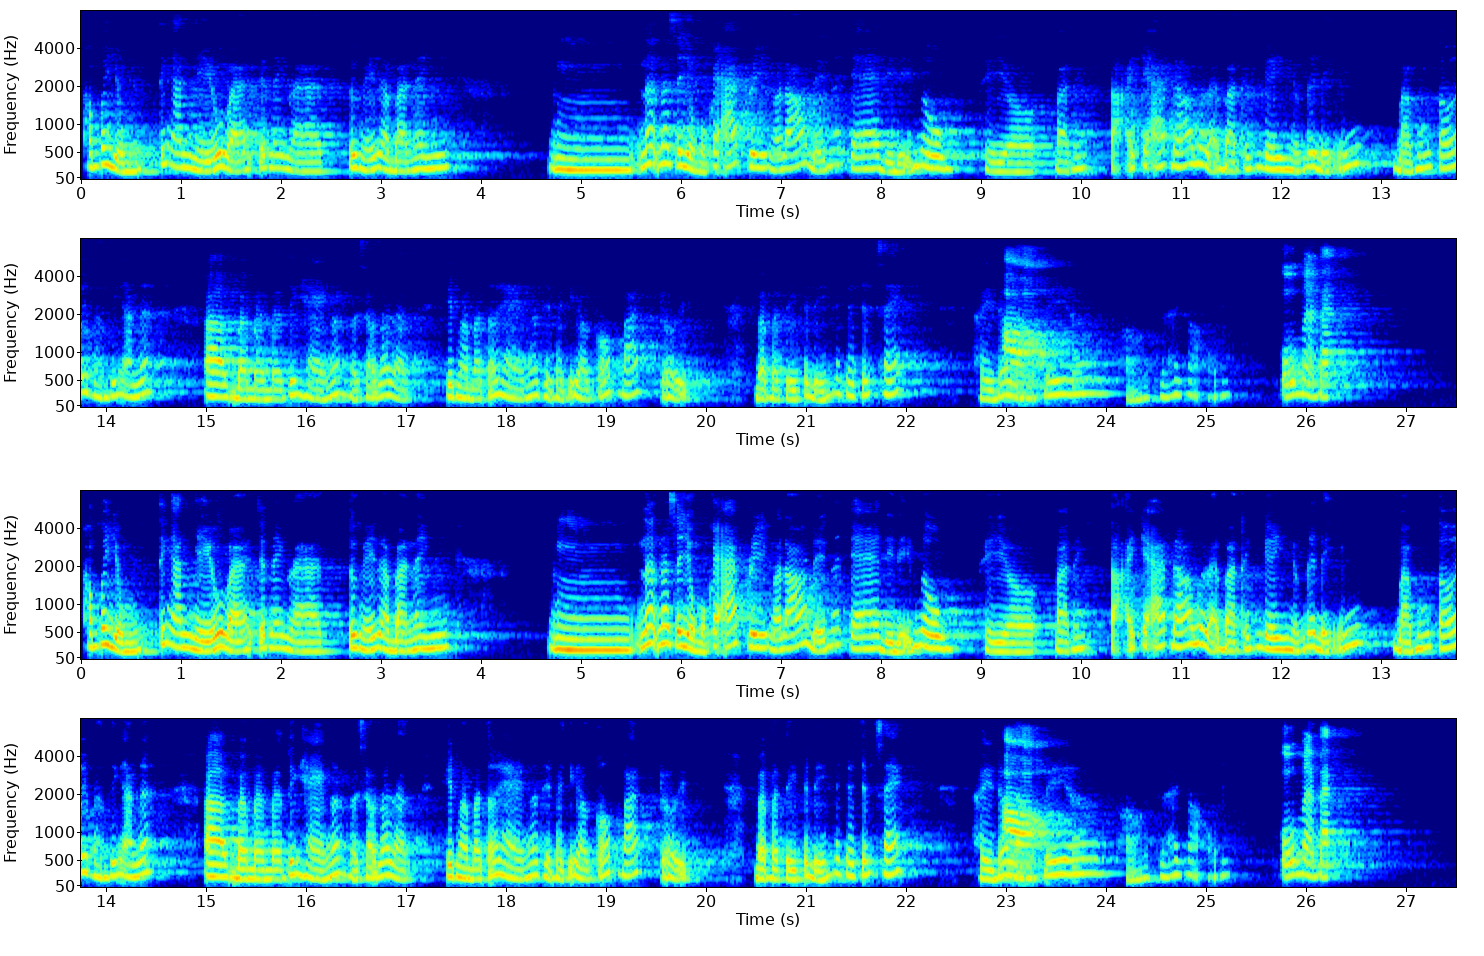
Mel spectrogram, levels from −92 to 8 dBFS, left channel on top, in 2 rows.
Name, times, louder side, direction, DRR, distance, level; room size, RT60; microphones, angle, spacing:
voice 1, 0.0-3.7 4.7-8.7 9.0-12.8 13.1-14.5 15.0-17.1 17.4-19.9 20.2-22.0 22.7-25.2, right 4 dB, 80° right, 11 dB, 0.7 m, -29 dB
voice 2, 22.9-23.4 25.7-26.2, right 4 dB, 40° right, 5 dB, 1.8 m, -29 dB
29.5 x 23.0 x 5.1 m, 1.5 s
head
